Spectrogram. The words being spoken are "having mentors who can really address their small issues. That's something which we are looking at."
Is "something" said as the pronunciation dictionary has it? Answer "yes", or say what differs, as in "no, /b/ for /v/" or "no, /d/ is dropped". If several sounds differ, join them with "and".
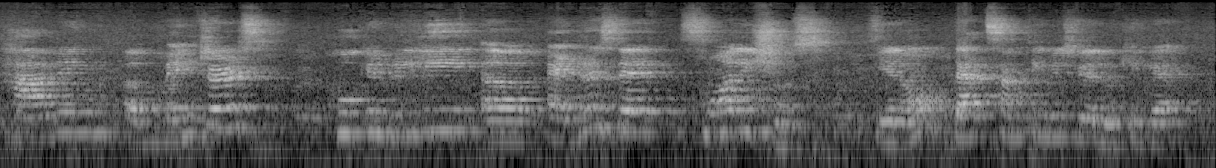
no, /t/ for /θ/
